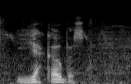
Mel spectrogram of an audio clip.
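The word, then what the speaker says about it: Jacobus: a J so um it's spelled with a J but pronounced it yakobus um so it may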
